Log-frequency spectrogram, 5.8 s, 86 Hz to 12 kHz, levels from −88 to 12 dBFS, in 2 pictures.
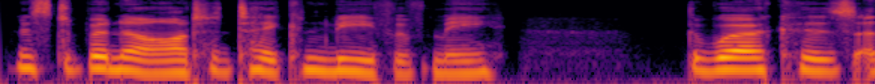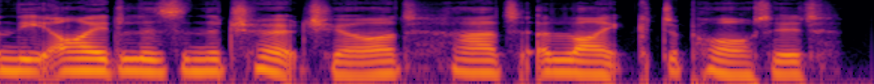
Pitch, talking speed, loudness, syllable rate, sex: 180 Hz, 185 wpm, -19 LUFS, 5.6 syllables/s, female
